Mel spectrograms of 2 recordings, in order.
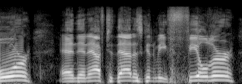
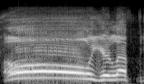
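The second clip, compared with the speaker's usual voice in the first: excited; 9 semitones higher, 7 dB louder, much slower than usual. Real, not acted. Race result calling out.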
